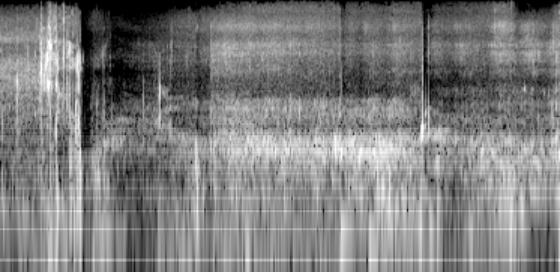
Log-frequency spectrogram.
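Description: A dog leaps into a swimming pool with a splash just under a second in. Then the sound goes muffled, heard from underwater, with the bubbling and churning of the dog paddling beneath the surface.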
